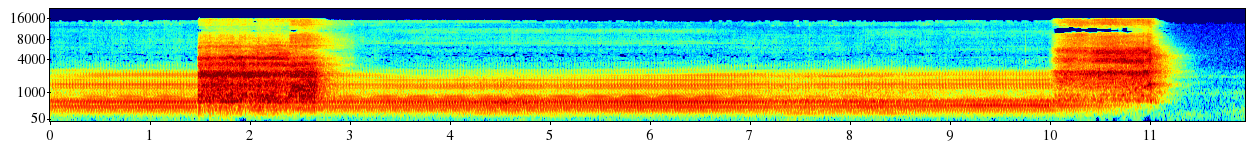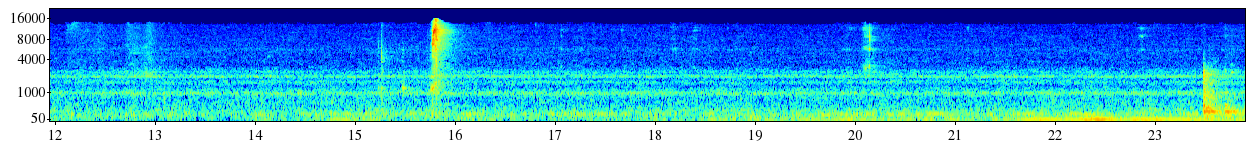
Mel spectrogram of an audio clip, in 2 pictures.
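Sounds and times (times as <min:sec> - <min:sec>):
electronic hum: 0:00.0 - 0:11.4
loud hissing burst: 0:01.5 - 0:03.0, 0:10.0 - 0:11.3.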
